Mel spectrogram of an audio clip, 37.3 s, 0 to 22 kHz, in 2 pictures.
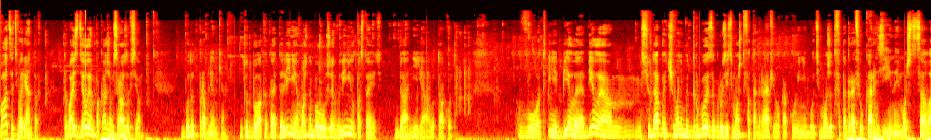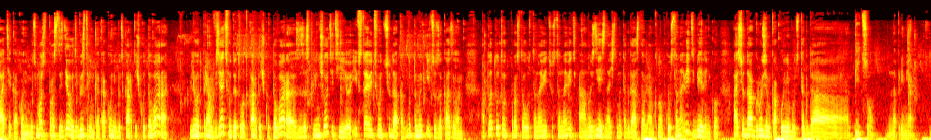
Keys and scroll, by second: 4.6 ctrl+z, 14.5 ctrl+z, 24.1 ctrl+x, 27.2 ctrl+z, 36.8 ctrl+z.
